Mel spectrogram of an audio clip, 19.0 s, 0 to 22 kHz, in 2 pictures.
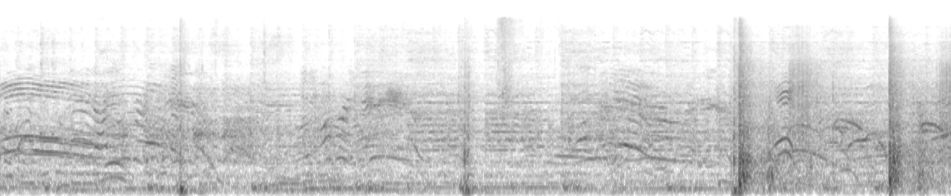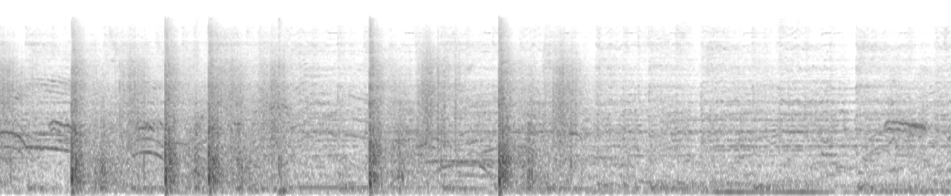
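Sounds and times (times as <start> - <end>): fireworks bangs: 7.3 - 15.7.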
